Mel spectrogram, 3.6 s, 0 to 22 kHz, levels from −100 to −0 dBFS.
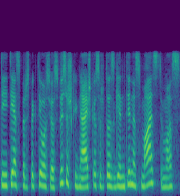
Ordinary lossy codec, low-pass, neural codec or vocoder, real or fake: MP3, 64 kbps; 7.2 kHz; codec, 16 kHz, 0.8 kbps, ZipCodec; fake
